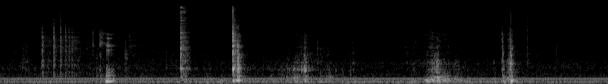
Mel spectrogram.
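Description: Handling noise: several sharp knocks and clicks of a plastic keyboard case and a screwdriver being moved about on a wooden desk, over a steady low electrical hum.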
